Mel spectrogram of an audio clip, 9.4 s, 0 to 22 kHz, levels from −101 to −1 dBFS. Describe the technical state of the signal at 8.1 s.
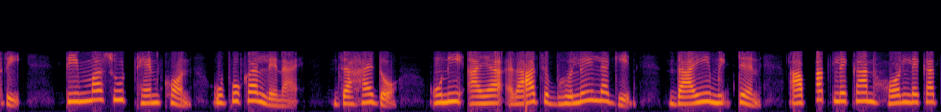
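Packet loss on this 32 kbit/s ADPCM call drops about 80 ms, roughly four packets, from 8.12 to 8.22 s, leaving a hard-edged silent hole. The decoder's predictor and step size fall out of step, so speech resumes slightly distorted before settling.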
